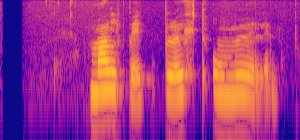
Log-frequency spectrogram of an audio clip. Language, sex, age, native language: Icelandic, female, 10, Icelandic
